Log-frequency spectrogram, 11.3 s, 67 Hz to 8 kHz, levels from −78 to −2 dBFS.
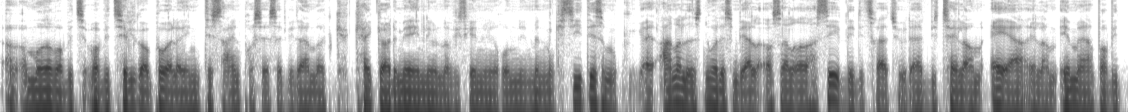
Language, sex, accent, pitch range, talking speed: Danish, male, native, 80-90 Hz, 330 wpm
